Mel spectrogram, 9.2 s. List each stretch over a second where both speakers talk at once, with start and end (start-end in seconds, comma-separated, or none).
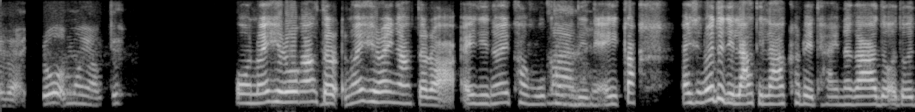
none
